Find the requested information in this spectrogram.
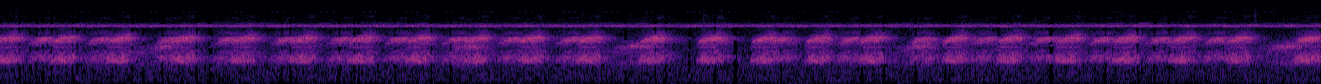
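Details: Frogs in Florida sing through a moonlit night, their buzzy croaks pulsing in quick regular bursts near two per second, merging into a dense chorus against a steady high background hum.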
